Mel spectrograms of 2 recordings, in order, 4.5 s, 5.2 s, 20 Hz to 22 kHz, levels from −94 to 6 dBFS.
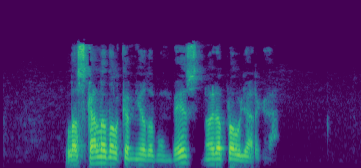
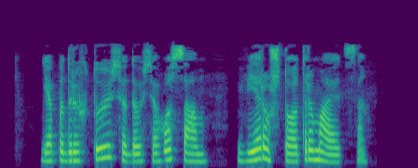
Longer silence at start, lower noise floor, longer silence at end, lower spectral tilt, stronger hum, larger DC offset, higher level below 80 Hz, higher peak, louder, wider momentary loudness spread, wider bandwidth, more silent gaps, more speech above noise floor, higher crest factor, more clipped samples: first, 0.85 s vs 0.5 s; second, -77 dBFS vs -88 dBFS; first, 1.1 s vs 0.65 s; about the same, -2.5 dB/octave vs -3.5 dB/octave; neither; neither; second, -64 dBFS vs -58 dBFS; about the same, 0 dBFS vs -2 dBFS; about the same, -18 LUFS vs -16 LUFS; second, 11 LU vs 14 LU; about the same, 8.2 kHz vs 7.8 kHz; neither; second, 60 dB vs 72 dB; about the same, 20 dB vs 16 dB; neither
